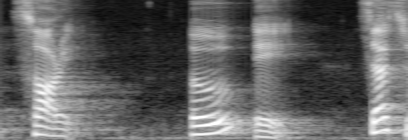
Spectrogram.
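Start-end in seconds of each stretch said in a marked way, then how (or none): 0.1-0.6 American "sorry" with an open AH; American accent. Shown as a demonstration. Teacher contrasting accents, American "sorry" with AH. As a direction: open the O to "sah-ree", American style.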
